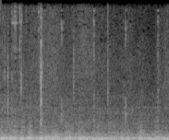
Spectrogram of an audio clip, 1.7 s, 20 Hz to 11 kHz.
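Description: A BMW S58 six-cylinder engine fitted with a downpipe and tune, heard as a steady low, rumbling drone from inside a moving car, with no talk over it.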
